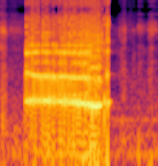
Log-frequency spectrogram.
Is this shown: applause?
no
